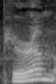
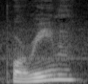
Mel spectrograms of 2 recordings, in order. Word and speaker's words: Purim: might be interested in it's called purim or purim depending on what part of the world you're from how you pronounce it uh i may actually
